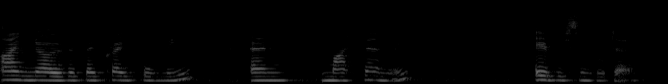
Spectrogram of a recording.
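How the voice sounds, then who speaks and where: In a room with audible echo, a woman with a South African accent talks at a fairly slow pace in a medium pitch, somewhat breathy and monotone with flat intonation, leaving long, frequent pauses. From South Africa (East London). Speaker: children's ministry leader. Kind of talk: casual interview chat.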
